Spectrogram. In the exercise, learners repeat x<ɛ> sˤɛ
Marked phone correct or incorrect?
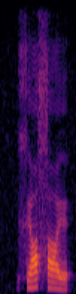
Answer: correct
